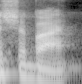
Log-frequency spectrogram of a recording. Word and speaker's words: Shabbat: Remember the Shabbat and to keep it set apart.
